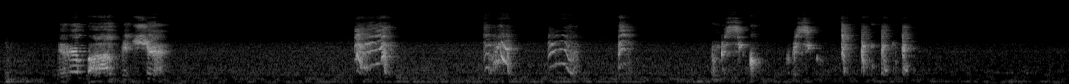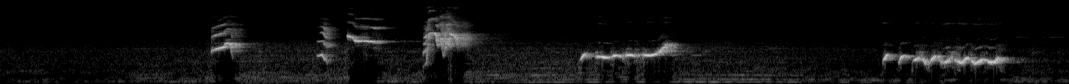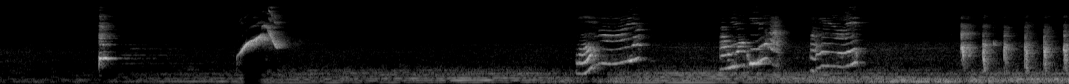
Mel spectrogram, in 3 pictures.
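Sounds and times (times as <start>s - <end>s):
parrot whistling and squawking: 3.6s - 4.0s, 4.8s - 6.4s, 7.1s - 9.2s, 12.8s - 13.3s, 13.9s - 15.5s, 16.5s - 17.6s, 19.5s - 20.9s, 22.4s - 22.7s, 23.8s - 24.3s, 27.2s - 27.9s, 28.6s - 30.1s, 31.0s - 32.0s.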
